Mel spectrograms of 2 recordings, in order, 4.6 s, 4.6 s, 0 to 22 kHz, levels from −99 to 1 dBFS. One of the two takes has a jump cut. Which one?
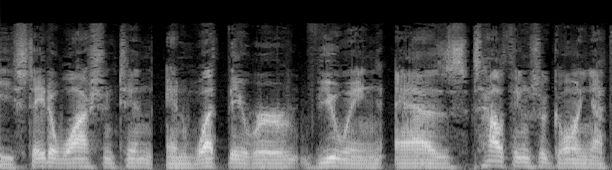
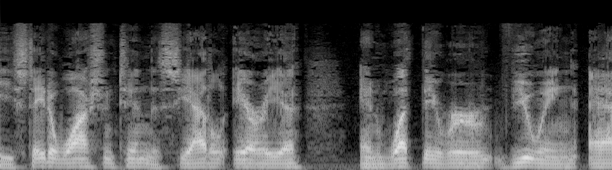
first; 1 cut; at 1.1 s

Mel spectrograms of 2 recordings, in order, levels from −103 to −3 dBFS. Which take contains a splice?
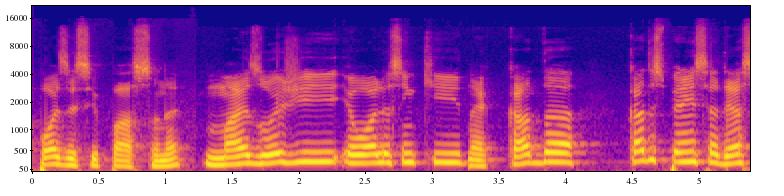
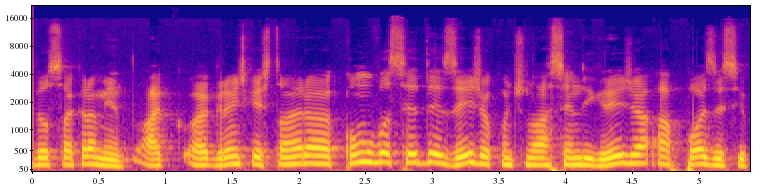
first; 1 cut; at 3.3 s

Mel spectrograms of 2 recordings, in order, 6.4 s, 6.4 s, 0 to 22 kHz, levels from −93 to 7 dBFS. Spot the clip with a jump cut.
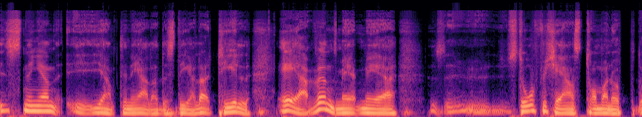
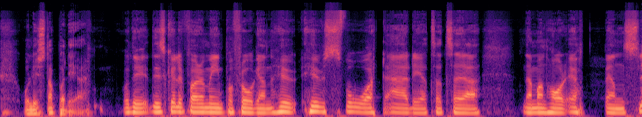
first; 1 cut; at 3.3 s

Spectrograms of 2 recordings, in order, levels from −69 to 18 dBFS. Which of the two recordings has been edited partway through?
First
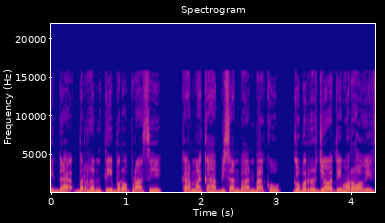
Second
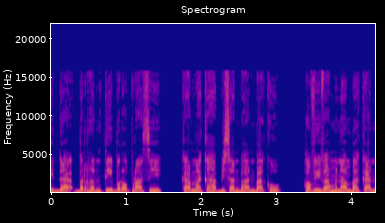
first; 1 cut; at 3.1 s

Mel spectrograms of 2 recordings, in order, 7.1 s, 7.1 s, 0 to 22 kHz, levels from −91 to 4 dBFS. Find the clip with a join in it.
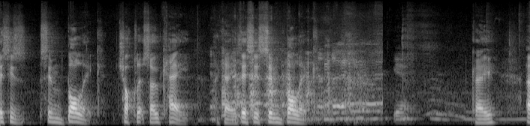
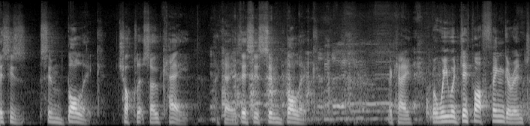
first; 1 cut; at 5.1 s

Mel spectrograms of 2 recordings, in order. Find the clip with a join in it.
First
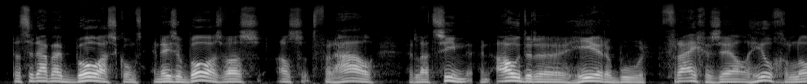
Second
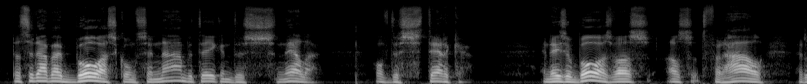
first; 3 cuts; at 1.4 s, 4.7 s, 6.4 s

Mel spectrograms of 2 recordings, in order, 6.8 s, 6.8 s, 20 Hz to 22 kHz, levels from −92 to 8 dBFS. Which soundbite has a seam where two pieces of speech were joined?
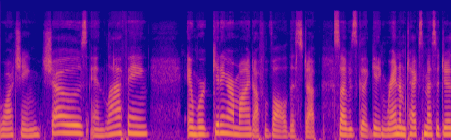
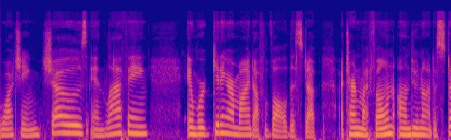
first; 1 cut; at 5.0 s

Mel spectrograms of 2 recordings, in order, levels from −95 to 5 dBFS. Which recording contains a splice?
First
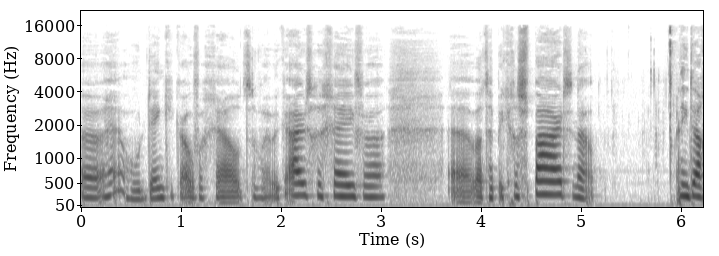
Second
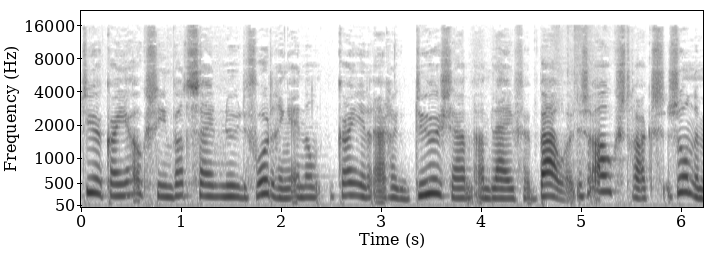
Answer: first; 1 cut; at 1.7 s

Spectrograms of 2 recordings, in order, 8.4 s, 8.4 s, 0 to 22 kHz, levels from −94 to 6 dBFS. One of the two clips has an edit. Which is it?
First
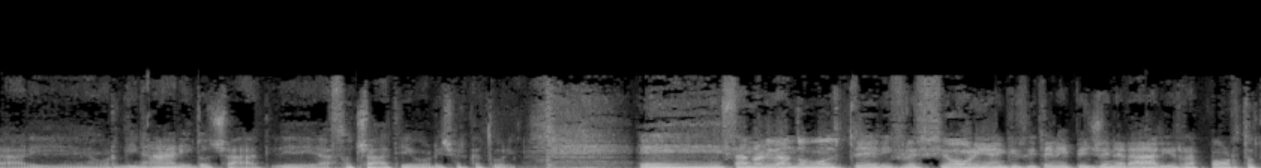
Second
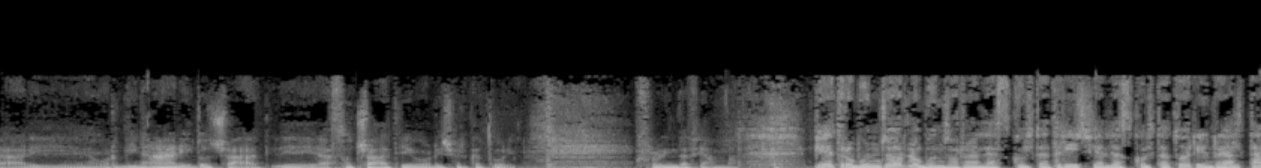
second; 1 cut; at 4.2 s

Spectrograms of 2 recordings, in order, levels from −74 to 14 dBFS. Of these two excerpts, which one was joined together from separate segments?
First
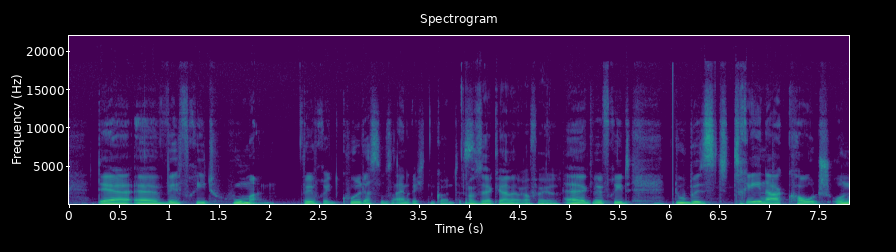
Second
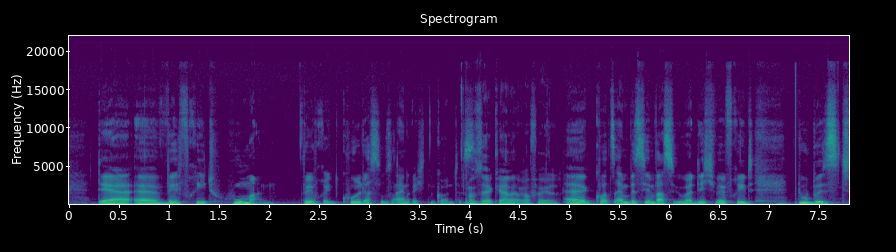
first; 1 cut; at 5.2 s

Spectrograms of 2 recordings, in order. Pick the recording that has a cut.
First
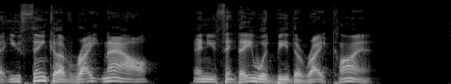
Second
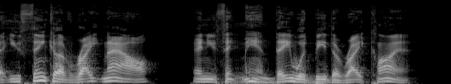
first; 1 cut; at 2.4 s

